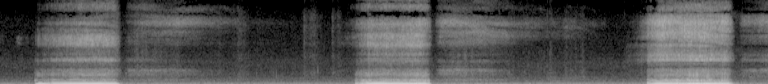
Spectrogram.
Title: she snores like her daddy 😭😭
